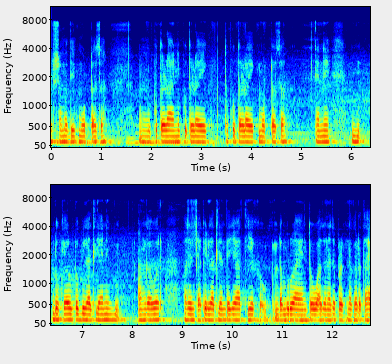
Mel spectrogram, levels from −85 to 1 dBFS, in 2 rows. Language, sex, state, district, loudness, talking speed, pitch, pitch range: Marathi, male, Maharashtra, Chandrapur, -16 LUFS, 155 wpm, 130 Hz, 130-135 Hz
